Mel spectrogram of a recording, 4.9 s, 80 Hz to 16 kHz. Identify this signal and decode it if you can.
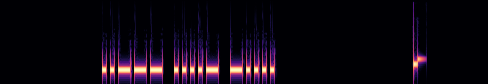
Morse code, heard as a keyed tone, about 30 wpm, 700 Hz. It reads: 246
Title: Numbers - 3-Digit 30wpm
